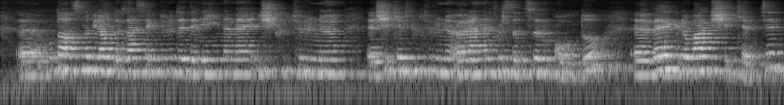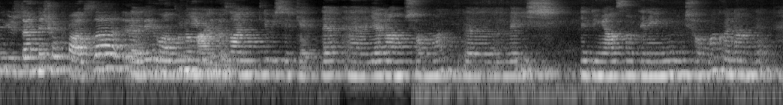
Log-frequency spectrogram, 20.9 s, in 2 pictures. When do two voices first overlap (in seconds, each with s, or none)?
12.2 s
